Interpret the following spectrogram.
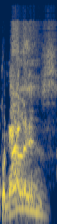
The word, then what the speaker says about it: Canales: You gotta say it like this, Canales.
